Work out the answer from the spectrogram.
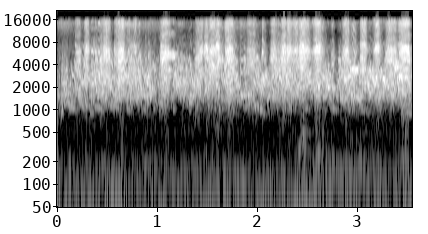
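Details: A group of budgerigars, recorded October 1, with constant busy chatter: raspy warbling and rapid chirps overlap with no breaks.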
